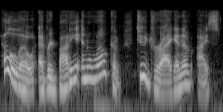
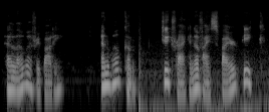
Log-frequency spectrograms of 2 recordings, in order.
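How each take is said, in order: First: It is said louder and with more energy. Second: It is said quietly and calmly.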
